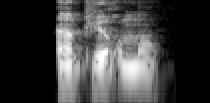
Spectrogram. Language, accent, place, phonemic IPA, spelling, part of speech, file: French, France, Lyon, /ɛ̃.pyʁ.mɑ̃/, impurement, adverb, LL-Q150 (fra)-impurement.wav
- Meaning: impurely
